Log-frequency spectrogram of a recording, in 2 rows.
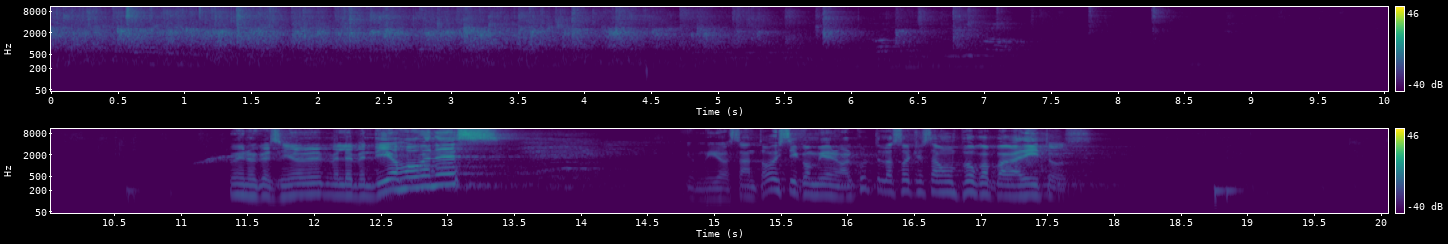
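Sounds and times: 
audience applause: 0.0 - 7.1
speech: 11.4 - 13.4, 15.1 - 17.8.

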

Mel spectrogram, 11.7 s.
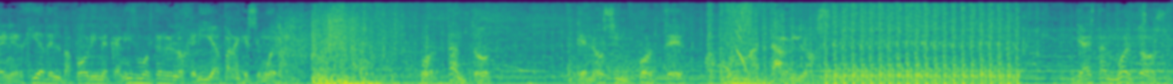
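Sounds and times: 
speech: 0.0 - 5.2, 5.8 - 8.9, 10.8 - 11.7
machine gun fire: 2.9 - 10.5.

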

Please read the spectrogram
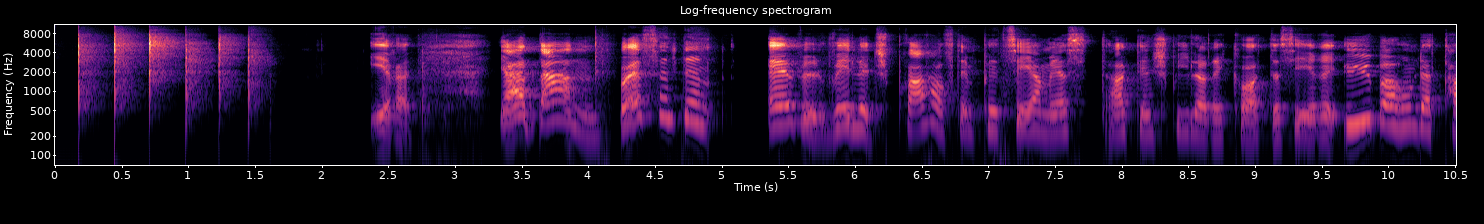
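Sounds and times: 
hand clapping: 0.0 - 1.7
speech: 2.4 - 10.4.

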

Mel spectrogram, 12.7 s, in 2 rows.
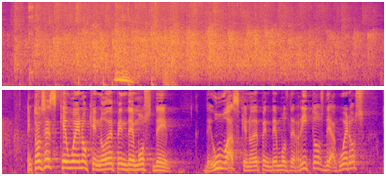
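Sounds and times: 
audience applause: 0.0 - 6.6
speech: 1.9 - 2.3, 6.9 - 12.5.

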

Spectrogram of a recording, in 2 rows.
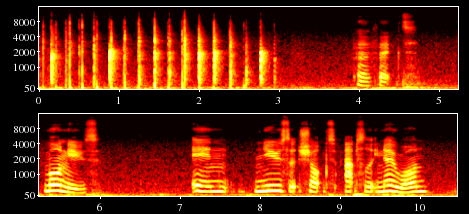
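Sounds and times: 
people clapping: 0.0 - 3.0
speech: 4.0 - 4.7, 5.3 - 6.0, 7.2 - 10.2.

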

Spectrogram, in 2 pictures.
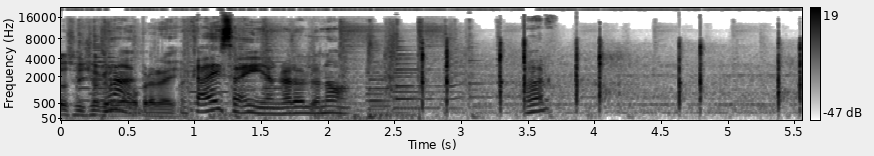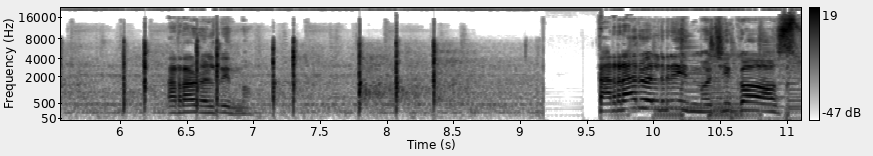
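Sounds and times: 
speech: 0.0 - 2.6, 3.5 - 3.8, 6.4 - 7.1, 9.6 - 11.1
hand clapping: 0.0 - 8.8.

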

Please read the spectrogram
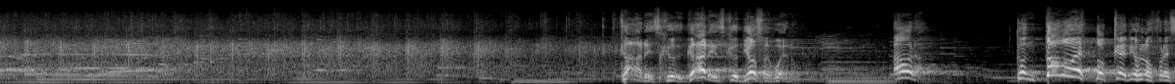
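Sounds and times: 
audience applause: 0.0 - 6.9
speech: 6.4 - 8.1, 10.6 - 11.7.

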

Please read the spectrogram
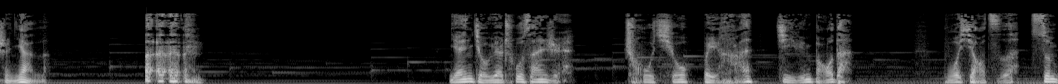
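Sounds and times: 
speech: 0.0 - 0.6, 1.4 - 2.1, 4.5 - 8.6, 9.4 - 10.5
man kneeling on the ground clearing throat: 1.5 - 2.1.

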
